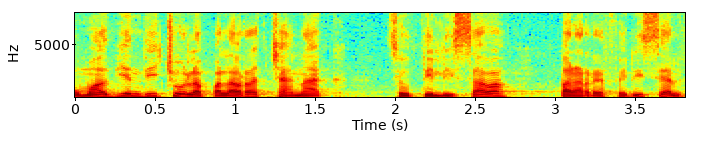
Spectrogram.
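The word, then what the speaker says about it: חנך: Se escribe así, C-H-A-N-A-C-H, chanak, como se escucha.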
